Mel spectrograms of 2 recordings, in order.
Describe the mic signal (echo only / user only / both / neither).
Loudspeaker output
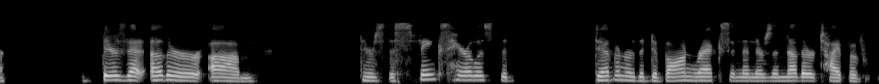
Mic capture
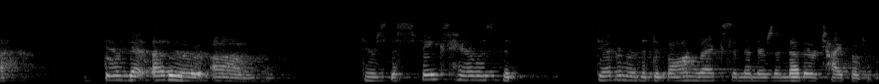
echo only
